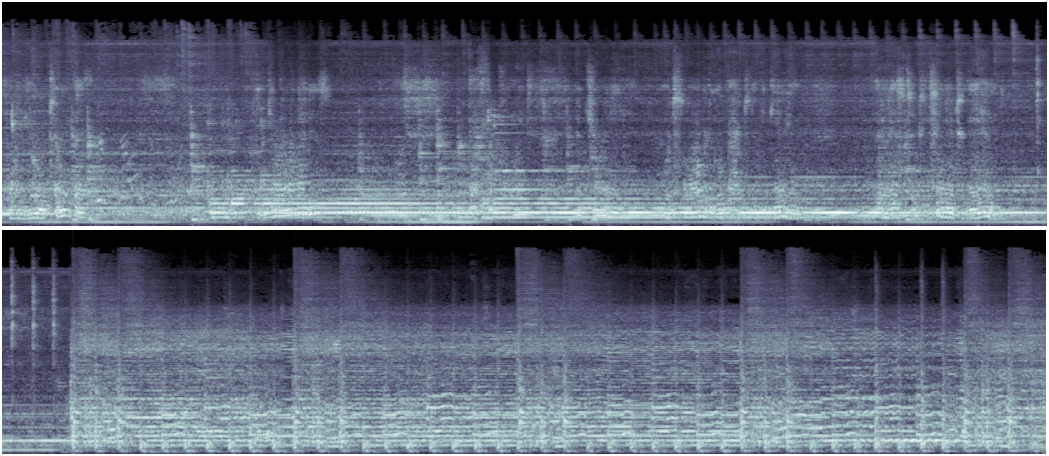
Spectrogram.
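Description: Live instrumental surf punk from a rock band on electric guitars, bass and drums. For the first half the guitars and bass hold long ringing notes. About halfway through, the full band drops into a fast, driving beat.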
